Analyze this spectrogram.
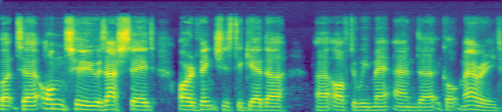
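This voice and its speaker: Speaking at a moderate pace, a man keeps a medium pitch with fairly even intonation. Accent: southern English. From England, Bedford. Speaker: paddling instructor and adventure company owner. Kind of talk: online presentation. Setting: video call.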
